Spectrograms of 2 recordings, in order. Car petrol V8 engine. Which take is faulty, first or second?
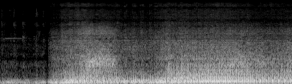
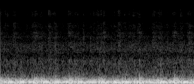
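first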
